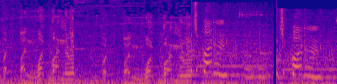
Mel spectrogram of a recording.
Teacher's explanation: منطقهاش باللسان، بنقفلها بالحنجرة كأنها همزة صغيرة كده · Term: glottal T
